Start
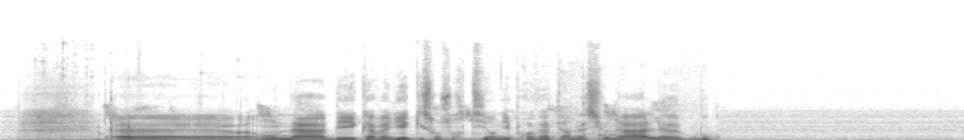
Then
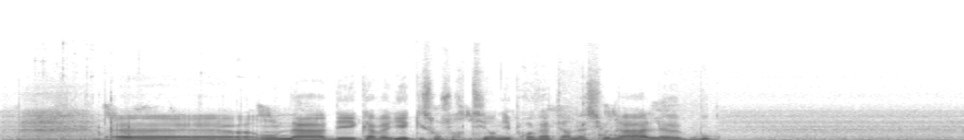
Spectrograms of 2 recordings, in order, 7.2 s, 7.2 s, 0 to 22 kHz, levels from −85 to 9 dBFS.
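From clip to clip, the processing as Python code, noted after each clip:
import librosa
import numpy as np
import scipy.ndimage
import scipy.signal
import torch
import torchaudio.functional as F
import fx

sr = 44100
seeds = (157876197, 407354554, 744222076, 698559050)

y = fx.high_shelf(x, sr, hz=5900.0, db=-8.0)
y = fx.band_squash(y, sr, depth_pct=40)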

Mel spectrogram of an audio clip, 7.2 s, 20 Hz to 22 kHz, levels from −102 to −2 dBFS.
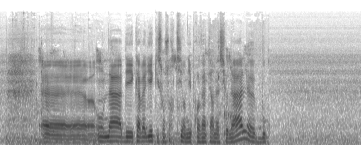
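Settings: y = fx.high_shelf(x, sr, hz=2900.0, db=8.5)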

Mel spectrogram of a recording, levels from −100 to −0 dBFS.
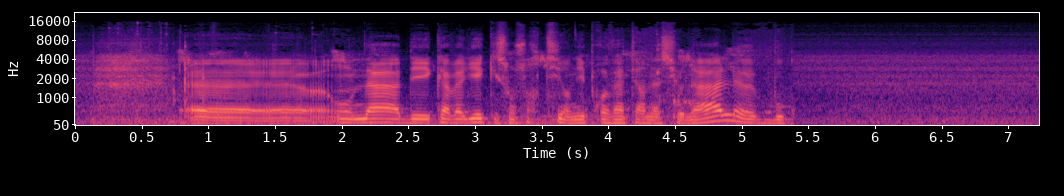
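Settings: y = x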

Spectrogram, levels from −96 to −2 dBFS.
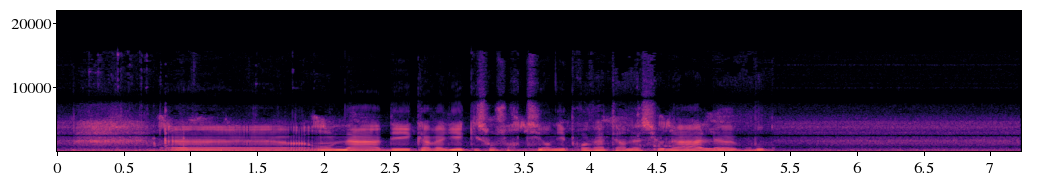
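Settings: y = fx.fixed_phaser(x, sr, hz=2500.0, stages=6)
y = y * librosa.db_to_amplitude(-4.5)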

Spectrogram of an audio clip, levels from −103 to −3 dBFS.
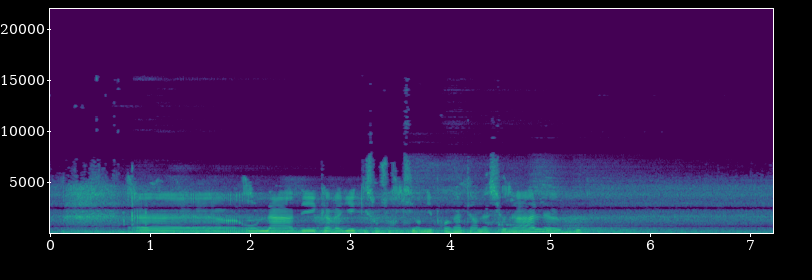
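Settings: y = fx.spec_gate(x, sr, threshold_db=-30, keep='strong')
y = fx.echo_diffused(y, sr, ms=499, feedback_pct=45, wet_db=-11.5)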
